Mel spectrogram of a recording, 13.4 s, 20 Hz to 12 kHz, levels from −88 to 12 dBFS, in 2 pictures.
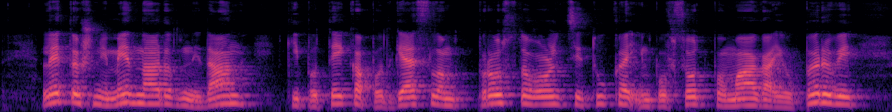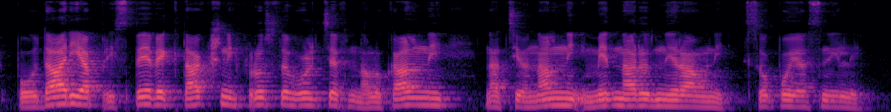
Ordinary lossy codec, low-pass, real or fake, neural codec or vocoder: none; none; real; none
